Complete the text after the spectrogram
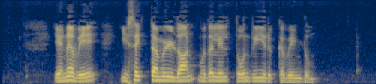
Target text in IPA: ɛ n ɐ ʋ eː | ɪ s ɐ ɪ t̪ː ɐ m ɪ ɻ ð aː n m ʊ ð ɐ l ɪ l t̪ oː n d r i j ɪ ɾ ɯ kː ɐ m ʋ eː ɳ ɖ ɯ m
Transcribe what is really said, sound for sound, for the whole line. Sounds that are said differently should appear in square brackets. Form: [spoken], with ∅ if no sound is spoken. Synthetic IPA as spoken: ɛ n ɐ ʋ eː | ɪ s ɐ ɪ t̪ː ɐ m ɪ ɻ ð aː n m ʊ ð ɐ l ɪ l t̪ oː n d r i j ɪ ɾ ɯ kː ɐ [∅] ʋ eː ɳ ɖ ɯ m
